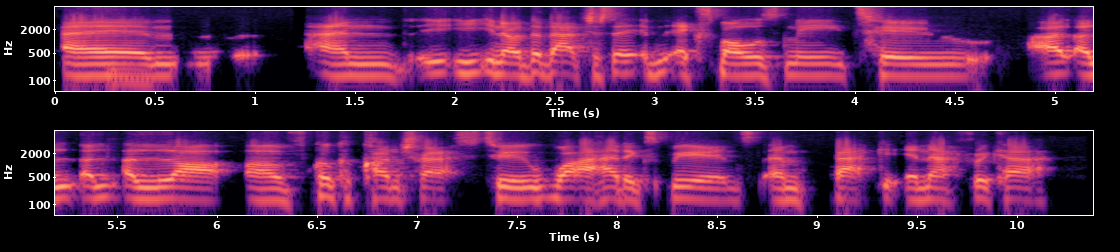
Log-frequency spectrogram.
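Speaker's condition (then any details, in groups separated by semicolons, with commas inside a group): Stammer; considered mute, did not speak until age five, needed speech therapy but never had it; chest and mind contract when stammering, even now, rapping Eminem lyrics let speech flow loosely; repeated sounds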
